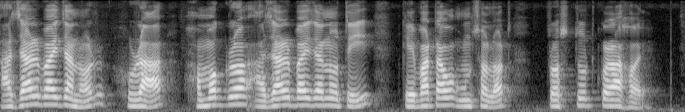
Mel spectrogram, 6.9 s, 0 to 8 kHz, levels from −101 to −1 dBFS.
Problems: none marked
